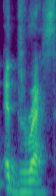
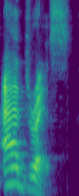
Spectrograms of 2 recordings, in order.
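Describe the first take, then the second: First: The stress is on the second syllable. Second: The stress is on the first syllable. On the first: It is used as a verb. "if it is a verb, the second syllable is high" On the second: It is used as a noun. "If it is a noun, ... The first syllable is high"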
